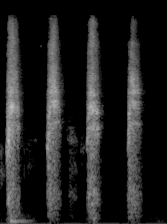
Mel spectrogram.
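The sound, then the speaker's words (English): A voice imitates a whooshing rustle with four breathy, hissing bursts at an even, steady pace, with short silences between them. “It was like whoosh, whoosh, whoosh.”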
